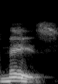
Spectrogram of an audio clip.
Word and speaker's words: Maes: I've had my name pronounced like a million different ways, or it's spelled a million different ways, like Mays, Maiz, what all that type of stuff. But when somebody looks at it, then they know how to pronounce it.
